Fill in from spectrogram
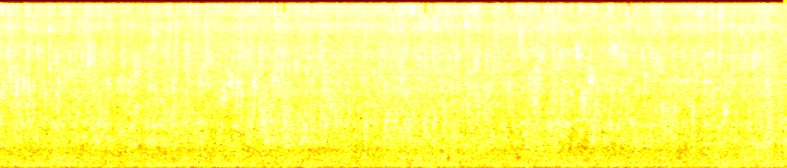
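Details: Steady rushing water, like a flowing stream, fills the whole recording with no animal voice standing out.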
